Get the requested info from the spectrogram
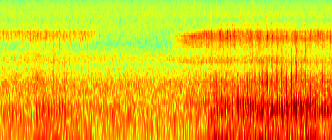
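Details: Norton the dog asleep, breathing softly at first, then a rhythmic, rattling snore builds over the last two seconds, pulsing several times per second.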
